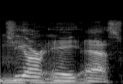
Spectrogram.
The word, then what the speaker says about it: gras: It would be GRAS, would be pronounced gras, which is fat.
